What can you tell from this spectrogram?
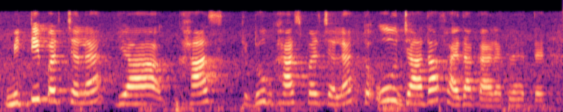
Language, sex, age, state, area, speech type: Maithili, female, 45-60, Bihar, urban, spontaneous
